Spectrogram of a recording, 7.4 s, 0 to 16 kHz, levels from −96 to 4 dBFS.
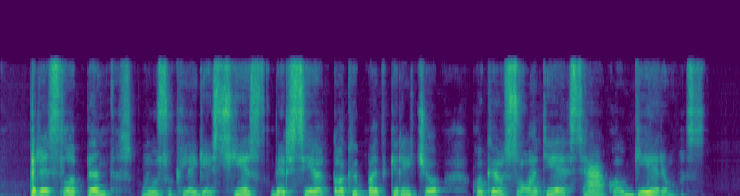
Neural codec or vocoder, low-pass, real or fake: codec, 24 kHz, 3 kbps, HILCodec; 10.8 kHz; fake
